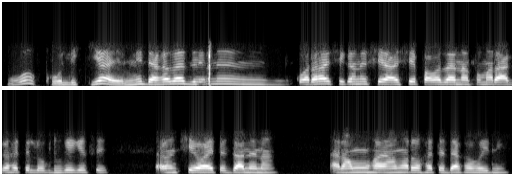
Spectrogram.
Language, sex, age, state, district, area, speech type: Bengali, female, 60+, West Bengal, Darjeeling, urban, conversation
